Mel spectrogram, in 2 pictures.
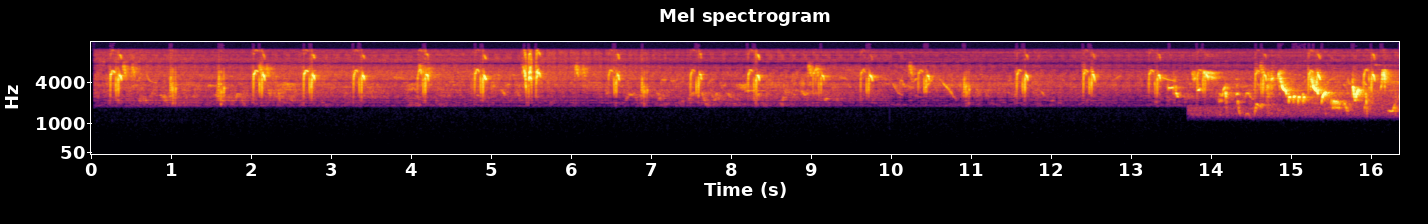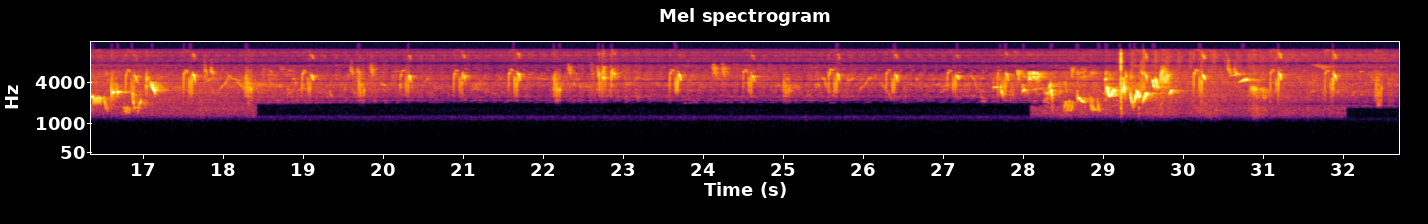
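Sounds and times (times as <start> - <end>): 
wagtail warbler: 13.2 - 23.0, 27.1 - 32.7.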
